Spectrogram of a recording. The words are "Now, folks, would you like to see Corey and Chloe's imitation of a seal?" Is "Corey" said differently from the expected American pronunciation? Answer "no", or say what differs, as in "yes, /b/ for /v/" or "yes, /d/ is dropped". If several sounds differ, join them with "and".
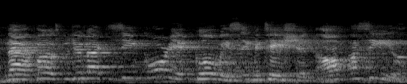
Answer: no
